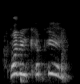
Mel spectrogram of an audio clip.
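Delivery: high calling voice, Polly lifted high; high-pitched call to a pet; calling the dog. Real, not acted. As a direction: sing it out high to fetch the puppy.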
